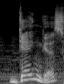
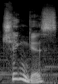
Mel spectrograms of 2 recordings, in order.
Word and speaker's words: Chinggis: Genghis was the original anglicized version of Temujin's assumed name, but Chinggis is actually closer to the Mongolian pronunciation, so many modern scholars prefer that version.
